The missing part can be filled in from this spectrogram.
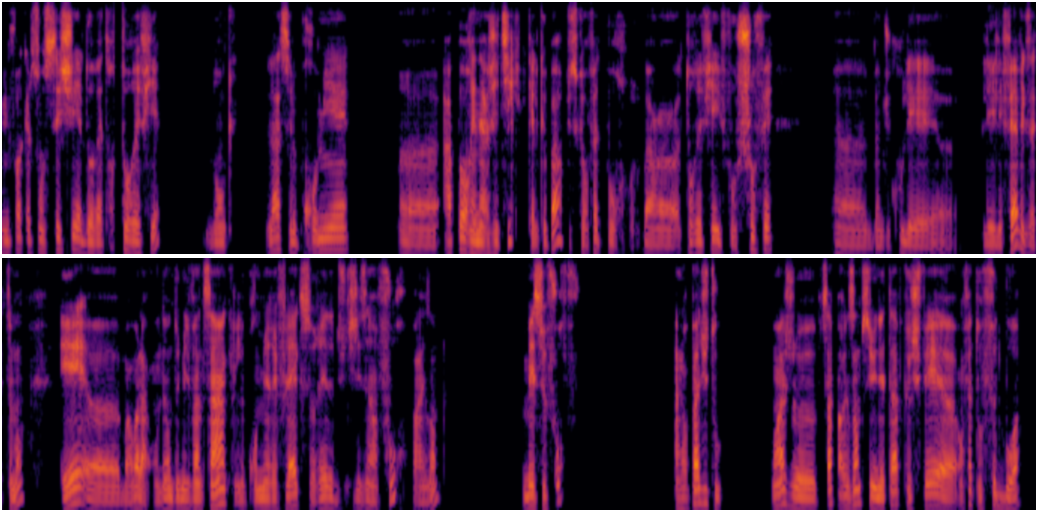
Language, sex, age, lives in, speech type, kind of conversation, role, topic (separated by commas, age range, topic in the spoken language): French, male, 35-39, France, conversation, podcast, guest, Comment transformes-tu une idée en objet concret ?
